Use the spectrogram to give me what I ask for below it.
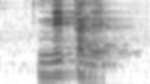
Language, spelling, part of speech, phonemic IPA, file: French, népalais, adjective / noun, /ne.pa.lɛ/, LL-Q150 (fra)-népalais.wav
- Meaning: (adjective) of Nepal; Nepalese, Nepali; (noun) Nepalese (the language)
